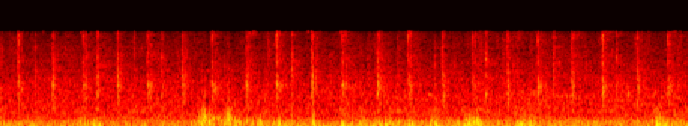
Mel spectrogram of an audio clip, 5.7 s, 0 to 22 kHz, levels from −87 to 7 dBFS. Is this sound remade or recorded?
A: recorded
